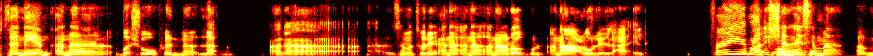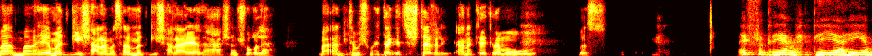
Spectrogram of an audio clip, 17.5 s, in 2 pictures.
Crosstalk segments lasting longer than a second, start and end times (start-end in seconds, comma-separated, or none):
none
